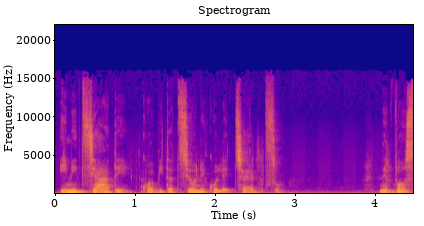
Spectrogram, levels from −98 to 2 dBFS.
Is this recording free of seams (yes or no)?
no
